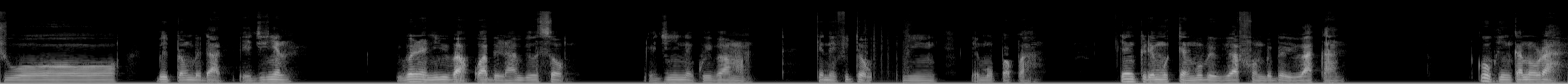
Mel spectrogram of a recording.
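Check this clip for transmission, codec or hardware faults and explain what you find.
Three faults turn up in this speech recording: a DC offset and codec damage running throughout, and one intermittent contact dropout.

DC offset runs for the full length. The waveform sits displaced from zero by a constant amount. You can't hear it directly, but it eats into headroom and shows up as steady energy at the very bottom of the spectrum.

Plainly audible codec damage also runs throughout. Nothing remains above 12.3 kHz, and the treble that does exist sounds synthetic rather than natural. The likely cause is HE-AAC compression at a rate that fits about 16 kbps. In that scheme, spectral band replication copies lower bands upward under a coarse envelope, so harmonics don't line up across the crossover.

Intermittent contact occurs from 8.65 s to 9.09 s, with the line open for about 0.32 s. A loose cable or plug briefly breaks the connection. 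The signal drops out, crackles at the edges of the break, and leaves faint hiss while the line is open.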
